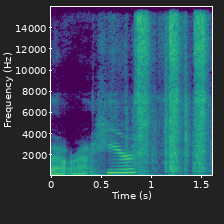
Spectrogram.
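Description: Coffee-dyed parchment paper is torn by hand in a few short, crisp, papery rips close to the microphone, mixed in with a woman's speech.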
